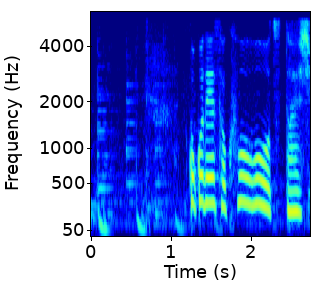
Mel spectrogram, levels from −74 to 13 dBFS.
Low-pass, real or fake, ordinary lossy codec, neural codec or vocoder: 5.4 kHz; real; MP3, 48 kbps; none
